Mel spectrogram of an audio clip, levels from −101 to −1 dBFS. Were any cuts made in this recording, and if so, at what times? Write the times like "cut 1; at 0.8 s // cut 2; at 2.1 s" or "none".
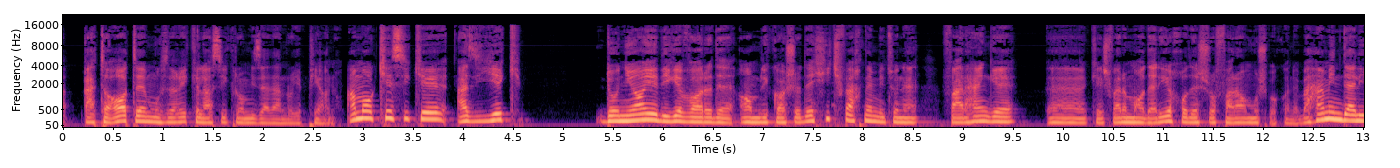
cut 1; at 2.8 s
